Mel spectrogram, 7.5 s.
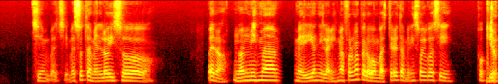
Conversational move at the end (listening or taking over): taking over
